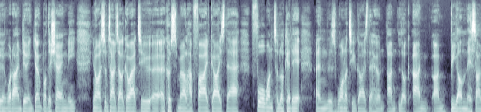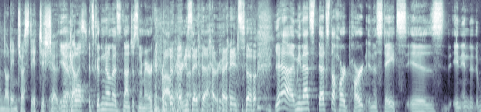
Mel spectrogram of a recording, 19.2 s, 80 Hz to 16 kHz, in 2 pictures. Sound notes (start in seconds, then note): 15.1 hosts laugh; 15.1 laughs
